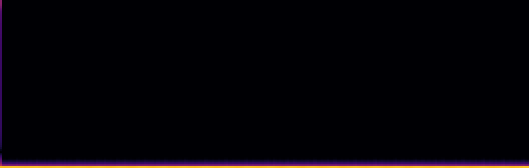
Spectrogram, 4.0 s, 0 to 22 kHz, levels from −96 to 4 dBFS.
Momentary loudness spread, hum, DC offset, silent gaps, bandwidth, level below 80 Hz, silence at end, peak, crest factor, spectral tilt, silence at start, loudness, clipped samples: 0 LU; none; under 0.1%; none; 0.2 kHz; -6 dBFS; 0 s; -2 dBFS; 4 dB; -16 dB/octave; 0 s; -15 LUFS; under 0.1%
